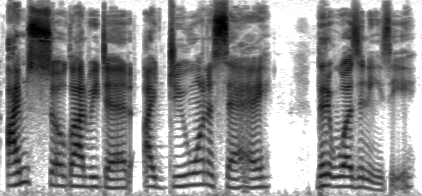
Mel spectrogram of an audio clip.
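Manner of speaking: usual speaking voice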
